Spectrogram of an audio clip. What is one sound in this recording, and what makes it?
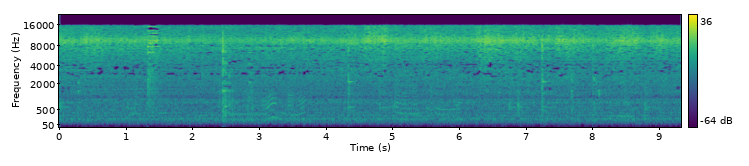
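Food sizzles steadily in a hot pot.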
